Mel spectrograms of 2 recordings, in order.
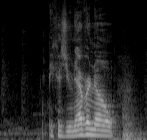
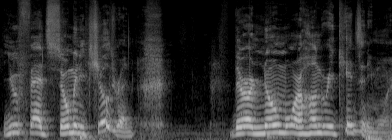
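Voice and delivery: higher, slow mock-tearful quote; mock choked up; 7 semitones higher, 4 dB louder than usual. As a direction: ham up the tears. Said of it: "I'm getting choked up".

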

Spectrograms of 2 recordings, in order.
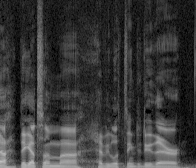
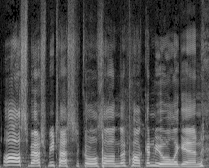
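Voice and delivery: high, loud hammed-up Irish accent; a jokey over-the-top Irish voice; mock Irish accent; 5 dB louder than usual. Podcaster mocks the show's Irish accents in a hammed-up Irish voice. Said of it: "shitty Irish accent".

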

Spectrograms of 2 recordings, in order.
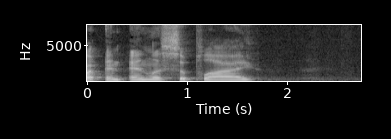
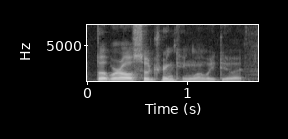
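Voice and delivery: ordinary talk

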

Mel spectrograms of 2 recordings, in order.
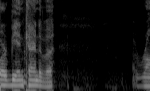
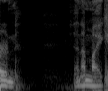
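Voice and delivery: ordinary talk, nothing marked

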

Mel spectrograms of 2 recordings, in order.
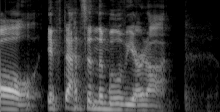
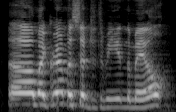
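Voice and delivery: put-on higher, quicker, amused retelling of a kid; lightly voiced kid; 6 semitones higher, faster than usual. Imitate a kid casually, higher and quick. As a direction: speaker retells the kid's reply to the villain, lightly imitated kid. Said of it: "She goes".

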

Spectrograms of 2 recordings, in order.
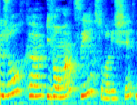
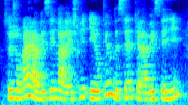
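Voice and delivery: story reading; 4 dB quieter than usual. Acted. Reads the Reddit story aloud.

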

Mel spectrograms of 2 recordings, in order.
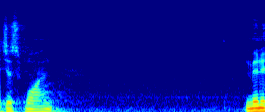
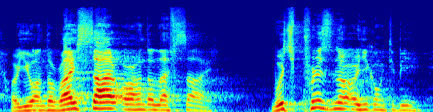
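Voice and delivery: rising, louder and higher, preaching hard; preaching at full force; 6 semitones higher, 9 dB louder than usual. Acted. Pastor pressing the congregation to decide, preaching full force. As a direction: drive the choice home from the pulpit.

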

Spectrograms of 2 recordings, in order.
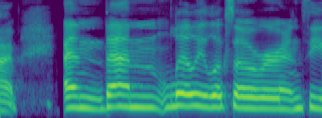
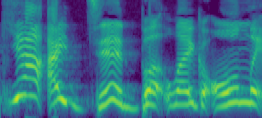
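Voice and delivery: higher-pitched mock defensiveness; defensive admission; 5 semitones higher, 3 dB louder than usual. James admits the spell to McGonagall, high and defensive. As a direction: own up in a raised, excusing voice. Boy admits prank to teacher.

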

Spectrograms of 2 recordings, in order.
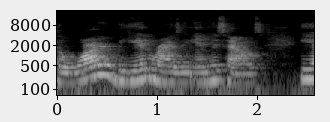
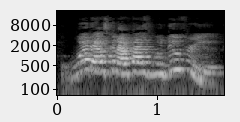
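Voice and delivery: exasperated God; 5 semitones higher, 5 dB louder than usual. A narrator's reading. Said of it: "God replied".

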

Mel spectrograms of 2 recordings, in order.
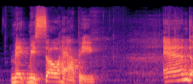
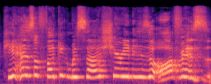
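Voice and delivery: incredulous. Real, not acted. Incredulous exclaim.

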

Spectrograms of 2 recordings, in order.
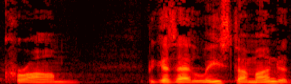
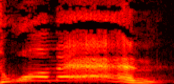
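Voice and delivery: a sudden high shout of woman; exclaiming. Acted. Jesus answering the woman, a high astonished shout. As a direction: cry it out in amazement. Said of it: "He exclaims".

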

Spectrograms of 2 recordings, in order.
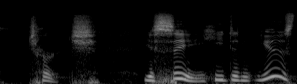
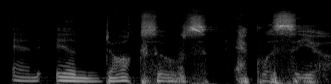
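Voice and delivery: hushed preaching; 4 semitones lower than usual. Real, not acted. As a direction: let each phrase settle, with long pauses.

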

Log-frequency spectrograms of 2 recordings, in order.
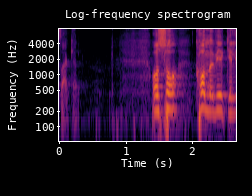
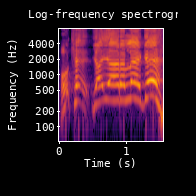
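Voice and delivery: much higher and louder, slowed, proclaiming it; bold declaration; 9 semitones higher, 7 dB louder, slower than usual. Retold or imitated. Pastor declares himself a doctor to the passengers, loud. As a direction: announce it to the whole cabin.

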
